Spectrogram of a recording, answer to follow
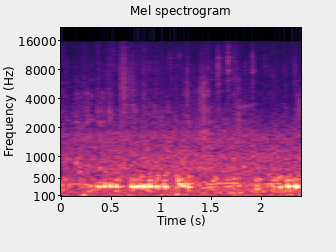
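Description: Racing pigeons cooing in their loft: a continuous run of short, low coos, one after another.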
